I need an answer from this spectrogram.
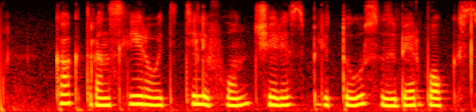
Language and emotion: Russian, neutral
